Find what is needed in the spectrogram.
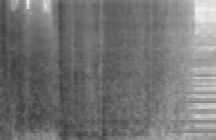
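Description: A sudden loud bang, then about a second and a half of dense crashing noise with a few heavy thumps in it, dying away before the end.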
